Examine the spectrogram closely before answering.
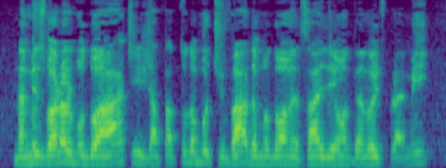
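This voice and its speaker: A man's fairly high voice at a very fast pace, in a dry, close sound with no echo. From Rio de Janeiro, São Gonçalo. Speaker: entrepreneur and marketing consultant. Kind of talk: interview, live online chat.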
